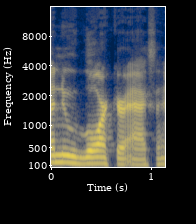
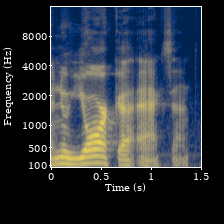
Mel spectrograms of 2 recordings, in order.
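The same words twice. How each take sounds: First: "Lorker" starting with an L sound; Lorker for Yorker. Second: "Yorker" starting with a Y sound; corrected to Yorker. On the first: Streamer quoting a chat typo, "Lorker" with an L. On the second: Streamer correcting the typo, "Yorker" with a Y. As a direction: say "Yorker" with Y, ending in an open uh. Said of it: "No, not a new Lorker accent". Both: Shown as a demonstration.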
